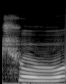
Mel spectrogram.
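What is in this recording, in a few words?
"chu3", Mandarin Chinese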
